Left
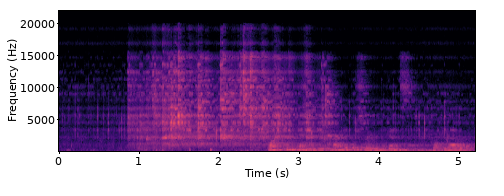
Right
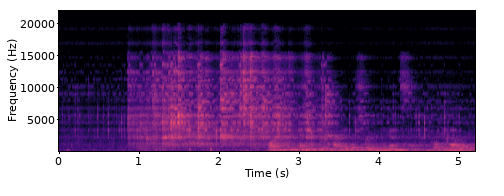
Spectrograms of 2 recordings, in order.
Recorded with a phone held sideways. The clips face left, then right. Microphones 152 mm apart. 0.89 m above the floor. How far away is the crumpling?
About 1.2 m.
